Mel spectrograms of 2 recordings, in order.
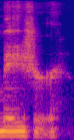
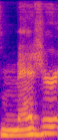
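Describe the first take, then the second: First: "measure" said as MAY-zher; long "ay" in the first syllable of "measure"; mispronounced measure. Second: "measure" said as MEH-zher; short "eh" in the first syllable of "measure"; standard measure. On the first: Retold or imitated. Host mimicking people who annoy him, "measure" as MAY-zher. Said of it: "people that say". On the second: Shown as a demonstration. Host correcting those who say MAY-zher, "measure" as MEH-zher. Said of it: "stop it".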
